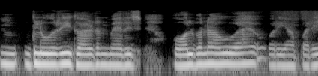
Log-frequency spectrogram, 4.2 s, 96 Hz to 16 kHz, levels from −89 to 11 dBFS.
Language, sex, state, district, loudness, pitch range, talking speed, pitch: Hindi, female, Uttar Pradesh, Budaun, -14 LUFS, 200-225 Hz, 170 wpm, 215 Hz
